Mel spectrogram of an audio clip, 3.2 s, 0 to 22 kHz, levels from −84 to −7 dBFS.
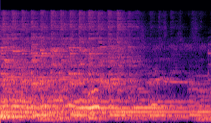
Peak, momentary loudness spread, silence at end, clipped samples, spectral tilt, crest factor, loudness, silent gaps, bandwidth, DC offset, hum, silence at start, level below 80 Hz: -8 dBFS; 9 LU; 0 s; under 0.1%; -4.5 dB/octave; 16 dB; -23 LUFS; none; 15.5 kHz; under 0.1%; none; 0 s; -62 dBFS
